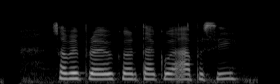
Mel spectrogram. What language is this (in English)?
Nepali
